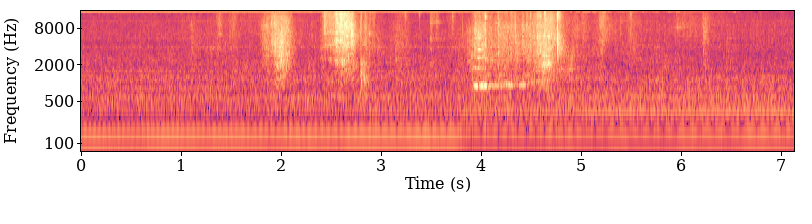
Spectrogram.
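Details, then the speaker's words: Breville Smart Convection Oven that had stopped heating, powered on after repair: steady low mains hum with a constant fan tone and a few light clicks, heating as it should; normal operation. "But yeah, it's getting hot, so it's working. It's working. Excellent."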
